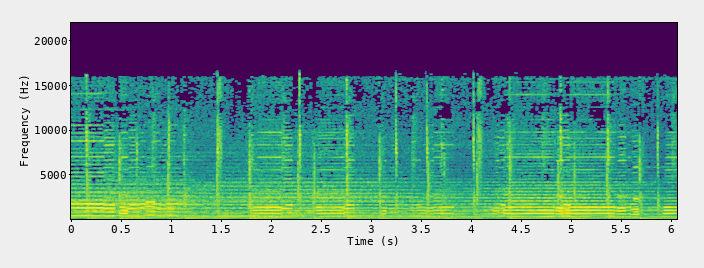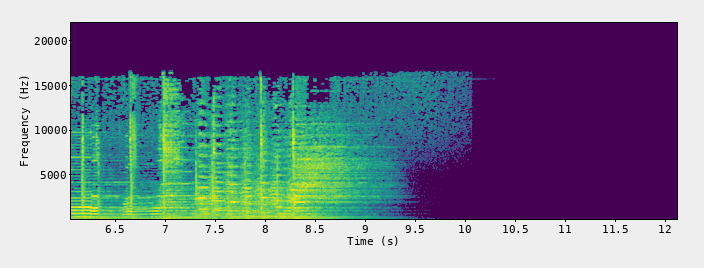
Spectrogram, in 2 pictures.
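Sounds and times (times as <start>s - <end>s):
instrumental music: 0.0s - 9.6s.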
